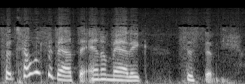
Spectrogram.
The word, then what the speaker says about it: Enomatic: Okay, well, your store is beautiful, and I saw something in your store that I've never seen anywhere else, and I'm probably saying it wrong. Is it Enomatic system? Enomatic system? – Enomatic. – Enomatic right.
